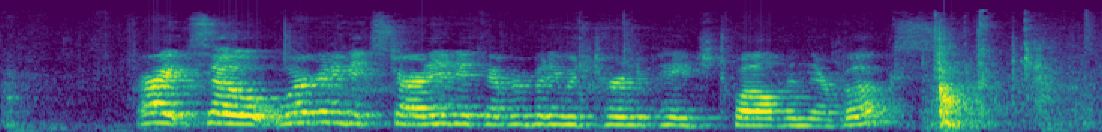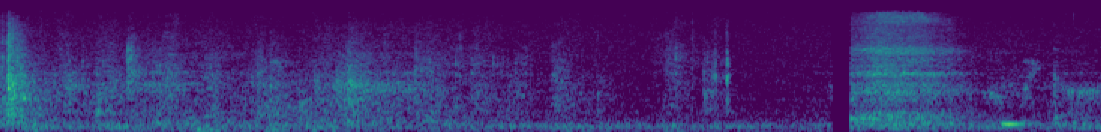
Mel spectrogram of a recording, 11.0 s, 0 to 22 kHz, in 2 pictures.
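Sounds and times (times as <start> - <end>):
person whispering: 10.3 - 11.0.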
